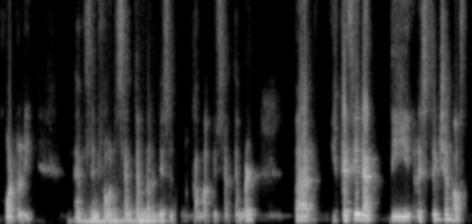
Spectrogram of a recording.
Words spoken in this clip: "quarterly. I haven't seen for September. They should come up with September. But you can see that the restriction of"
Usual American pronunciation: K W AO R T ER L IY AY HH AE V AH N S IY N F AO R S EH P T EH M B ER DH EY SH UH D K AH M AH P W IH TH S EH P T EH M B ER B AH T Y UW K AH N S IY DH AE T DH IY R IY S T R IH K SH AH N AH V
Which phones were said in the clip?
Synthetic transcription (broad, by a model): K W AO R T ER L IY AY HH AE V S IY N F AO R S EH P T EH M B ER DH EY S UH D K AH M AH P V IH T S EH P T EH M B ER B AH T Y UW K AH N S IY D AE T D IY R IY S T R IH K SH AH N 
